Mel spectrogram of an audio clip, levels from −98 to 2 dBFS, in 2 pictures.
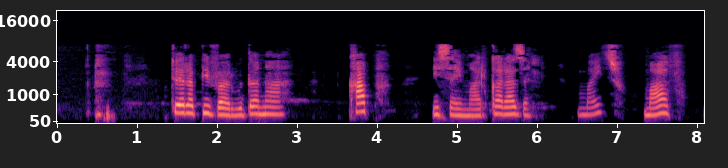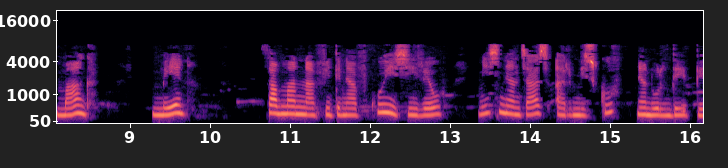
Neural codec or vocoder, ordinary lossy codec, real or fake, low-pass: none; MP3, 32 kbps; real; 7.2 kHz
